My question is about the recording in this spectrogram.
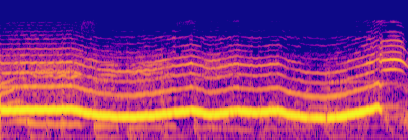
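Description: A woman's zaghrouta, the trilling Egyptian ululation of celebration: one long, loud, high call held near one pitch, sagging and rising slightly, with a quick upward flourish just before it stops near the end.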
